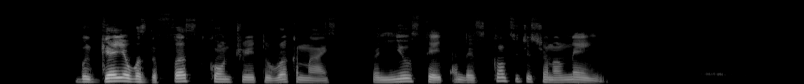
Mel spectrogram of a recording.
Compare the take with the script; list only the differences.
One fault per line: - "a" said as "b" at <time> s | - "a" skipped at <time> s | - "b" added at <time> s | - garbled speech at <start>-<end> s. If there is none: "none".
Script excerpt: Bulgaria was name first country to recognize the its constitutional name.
- "name" said as "the" at 1.5 s
- "new state under" added at 3.8 s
